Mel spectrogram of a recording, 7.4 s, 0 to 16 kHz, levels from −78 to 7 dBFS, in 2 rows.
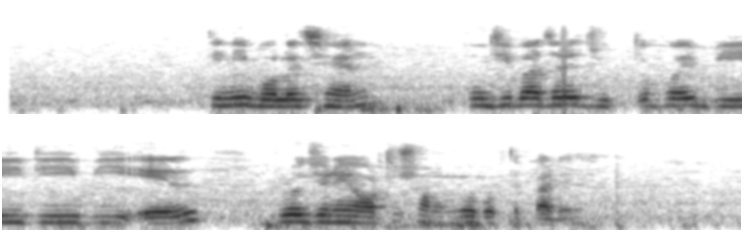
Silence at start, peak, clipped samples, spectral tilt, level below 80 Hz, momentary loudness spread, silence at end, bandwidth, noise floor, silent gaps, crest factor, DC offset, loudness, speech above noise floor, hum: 1.05 s; -2 dBFS; under 0.1%; -5.5 dB/octave; -48 dBFS; 13 LU; 0.6 s; 7.8 kHz; -47 dBFS; none; 16 dB; under 0.1%; -18 LUFS; 29 dB; none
